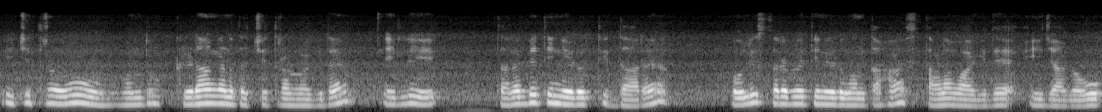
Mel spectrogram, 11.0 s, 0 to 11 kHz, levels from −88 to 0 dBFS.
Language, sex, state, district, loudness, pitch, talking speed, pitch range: Kannada, male, Karnataka, Mysore, -18 LUFS, 160 Hz, 75 wpm, 145-175 Hz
